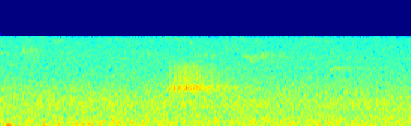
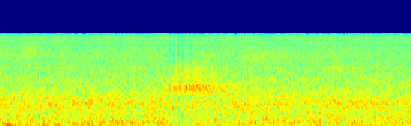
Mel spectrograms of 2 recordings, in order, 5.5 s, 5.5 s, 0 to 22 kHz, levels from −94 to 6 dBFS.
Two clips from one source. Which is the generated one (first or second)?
second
